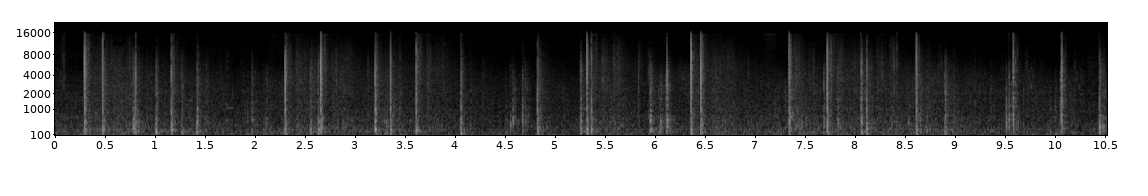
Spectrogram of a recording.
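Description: Aerial firework shells bursting in a fireworks display: many sharp bangs in quick, irregular succession, with a couple of brief lulls.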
